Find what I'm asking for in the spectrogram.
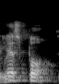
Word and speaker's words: Espoo: Espoo. Is that how it's pronounced? – Yeah, right.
